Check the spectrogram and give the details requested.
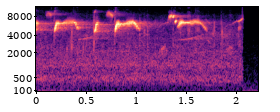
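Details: A European Starling (Sturnus vulgaris) in a spring Arizona backyard sings a quick jumble of thin, squeaky high whistles and dry clicks, several short bursts in two seconds, over faint hiss; the species often mimics other birds.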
